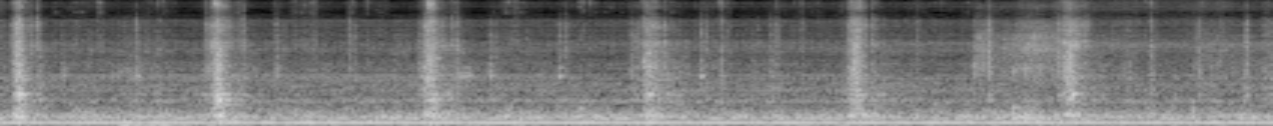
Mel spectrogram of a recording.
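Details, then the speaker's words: Powered drain snake clearing a clogged line, possibly roots, with a spade bit: steady motor hum with a sharp slap about once a second as the cable whips, a sign to check that the coils aren't wrapping. "When you hear that really hard slap, always check your coils to make sure they're not wrapping."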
